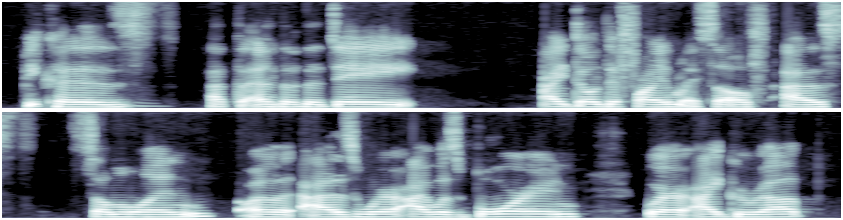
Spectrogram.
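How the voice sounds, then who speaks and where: At a fairly slow pace, a woman with an American accent speaks in a fairly low pitch, with monotone, flat intonation, very even loudness, and a dry, close sound with no echo. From Colombian household in the US. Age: 30s. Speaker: travel entrepreneur. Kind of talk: podcast interview.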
